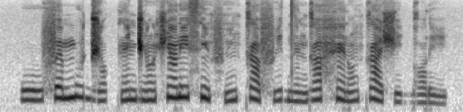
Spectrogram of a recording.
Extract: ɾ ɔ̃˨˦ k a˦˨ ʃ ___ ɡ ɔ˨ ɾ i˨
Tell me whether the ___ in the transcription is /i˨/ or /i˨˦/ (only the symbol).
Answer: i˨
